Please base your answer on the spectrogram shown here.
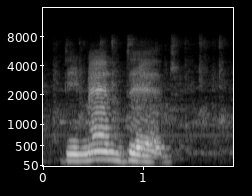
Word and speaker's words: demanded: happiness well good news if the verb in infinitive ends in a death or in the infinitive like decide report record demand then you can pronounce the entire thing demanded report Ted you can say the whole thing go to town with it the side dead man dead demand that you can do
